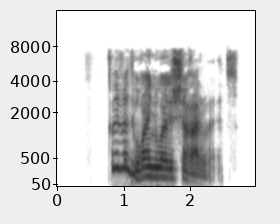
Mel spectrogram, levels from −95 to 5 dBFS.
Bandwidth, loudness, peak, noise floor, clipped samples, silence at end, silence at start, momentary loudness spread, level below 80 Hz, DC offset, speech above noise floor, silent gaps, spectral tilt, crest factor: 8 kHz; -15 LUFS; -2 dBFS; -68 dBFS; under 0.1%; 0.3 s; 0.75 s; 15 LU; -60 dBFS; under 0.1%; 52 dB; none; -3 dB/octave; 16 dB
